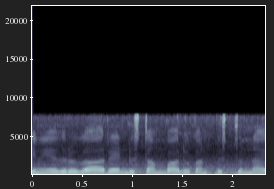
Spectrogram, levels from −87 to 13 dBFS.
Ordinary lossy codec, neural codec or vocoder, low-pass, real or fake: none; none; none; real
